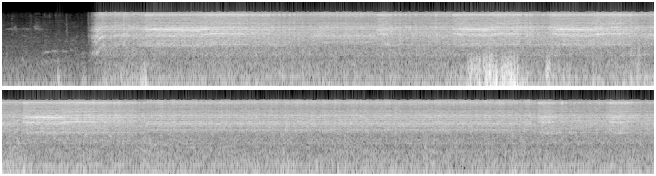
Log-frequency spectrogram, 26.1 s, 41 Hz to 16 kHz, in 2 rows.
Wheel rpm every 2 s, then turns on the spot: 0, 150, 220, 230, 230, 220, 230, 220, 230, 230, 230, 230, 230.
none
